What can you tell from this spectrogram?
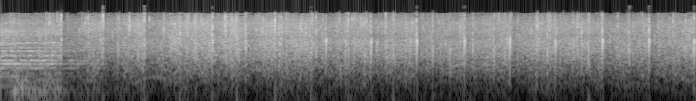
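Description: A concert audience applauding: many hands clapping together. In the first half second the brass band's final chord cuts off.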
